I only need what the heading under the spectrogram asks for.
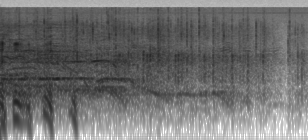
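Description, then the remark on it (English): An audience breaks into applause and cheering after reciting the declaration "Jesus Christ has made me free", with whoops and raised voices over steady clapping at the start that gradually thin out and fade over a few seconds. “Yeah, we could all cheer right there.”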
